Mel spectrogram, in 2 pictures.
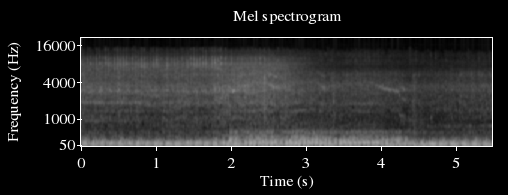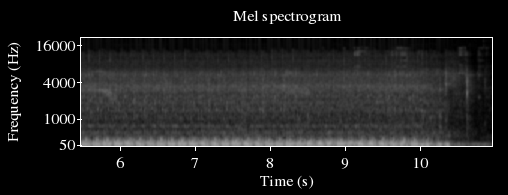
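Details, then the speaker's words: Suzuki Boulevard M109R idling with a brief rev: lumpy V-twin idle with a dull rhythmic knock and visible engine movement, from worn rubber in the front engine mount. "so you can see the engine movement you could actually hear that knocking which is shows that the rubbers worn"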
